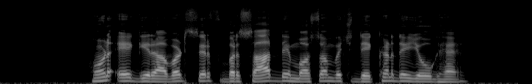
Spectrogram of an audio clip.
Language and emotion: Punjabi, neutral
